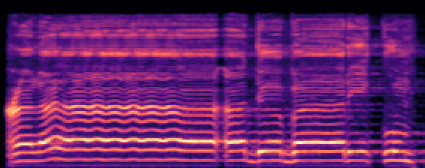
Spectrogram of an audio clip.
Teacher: dal sukun qalqalah sugra.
